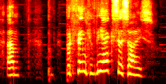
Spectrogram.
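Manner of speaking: very high-pitched, stumbling, stammering voice. Retelling what Rudolph says to the group, in Rudolph's high voice. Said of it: "Rudolph's high voice".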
